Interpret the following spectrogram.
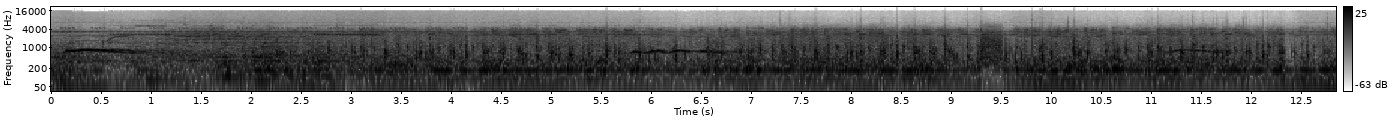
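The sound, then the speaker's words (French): Steady, rhythmic clip-clop of a single horse's hooves pulling a cabriolet carriage, continuous for the whole stretch at daybreak in cool weather, with a few soft owl hoots calling in the background. “Ils vont prendre le cabriolet. C'est Franck qui va conduire, il n'a pas de cocher.”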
